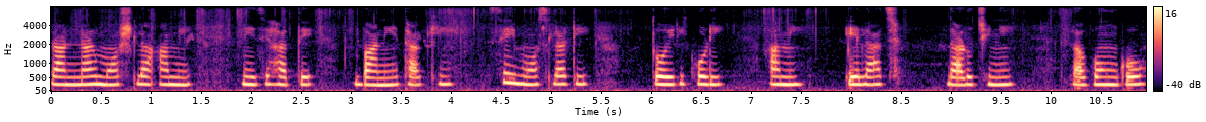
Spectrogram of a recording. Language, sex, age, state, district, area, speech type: Bengali, female, 30-45, West Bengal, Hooghly, urban, spontaneous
